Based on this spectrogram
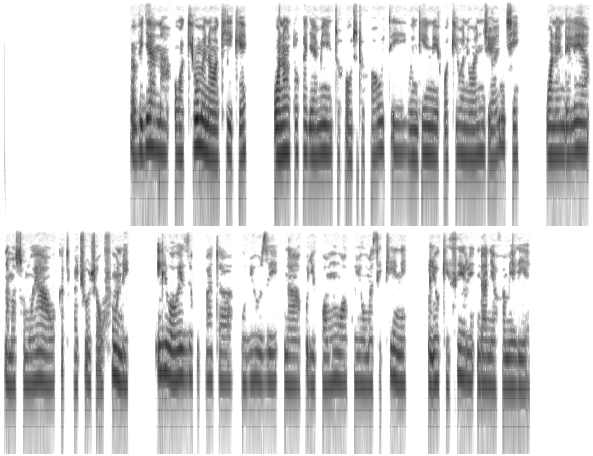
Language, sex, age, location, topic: Swahili, female, 36-49, Dar es Salaam, education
